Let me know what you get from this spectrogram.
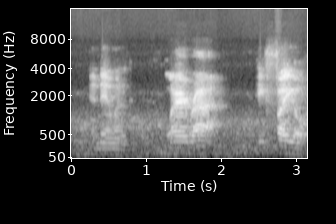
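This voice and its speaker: With audible room echo and noticeable background noise, the man's speech moves fairly slowly. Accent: Southern. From Alabama. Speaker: drag racing track announcer. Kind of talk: casual chat. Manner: loud; halting, repetitive.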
